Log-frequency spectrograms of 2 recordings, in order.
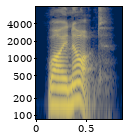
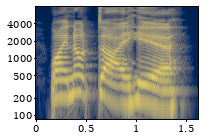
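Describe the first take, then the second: First: High, loud, rising question; eager. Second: High, slow shrill cry; shrill above the laughter; wife's shrill despairing cry. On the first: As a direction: challenge it eagerly. Hugh hopefully counters refusal. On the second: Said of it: "voice rose shrill". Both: A narrator's reading.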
